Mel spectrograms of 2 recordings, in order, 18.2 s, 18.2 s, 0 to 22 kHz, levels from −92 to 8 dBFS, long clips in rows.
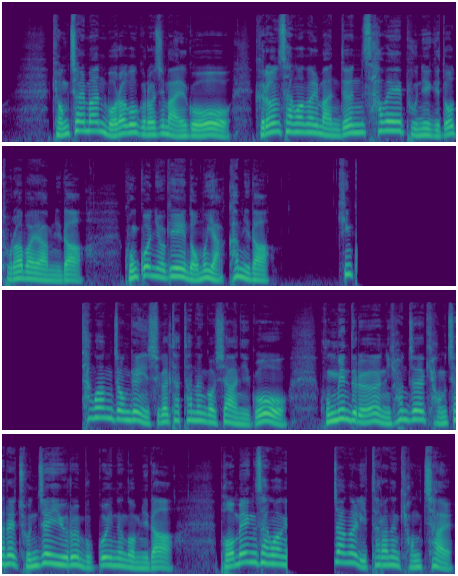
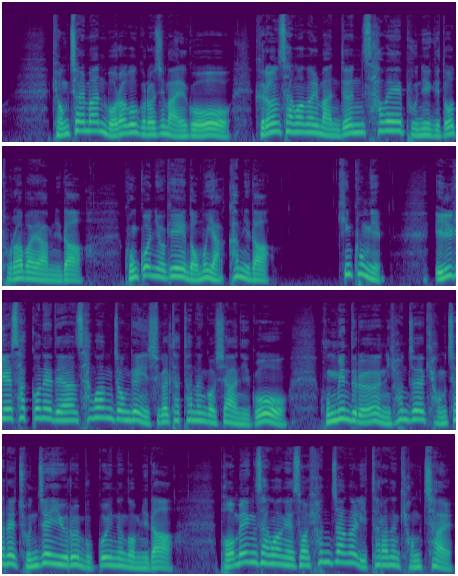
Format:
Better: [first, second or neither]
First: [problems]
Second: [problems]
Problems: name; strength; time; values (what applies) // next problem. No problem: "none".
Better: second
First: audio cutting out; at 8 s for 2 s and at 16 s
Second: none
